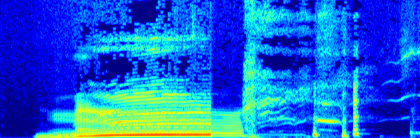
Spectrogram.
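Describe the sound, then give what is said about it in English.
A cow's moo from a spinner-and-string talking toy: one long, loud, rising moo that holds steady for about a second, then a few short, quieter sounds. “I'm going to get you that little toy with the spinner and the string. And the cow says,”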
